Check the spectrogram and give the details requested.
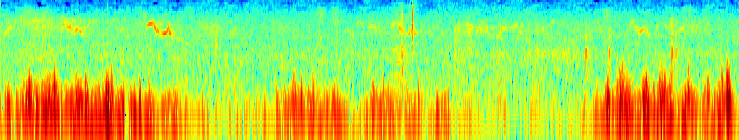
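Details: White stork producing two short bouts of fast, wooden clattering pulses separated by a brief pause, with soft high bird twitters behind.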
